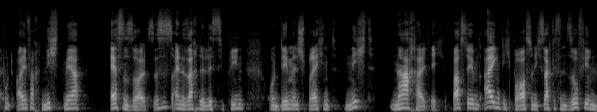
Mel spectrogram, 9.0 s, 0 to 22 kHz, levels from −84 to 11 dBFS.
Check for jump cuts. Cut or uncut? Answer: uncut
